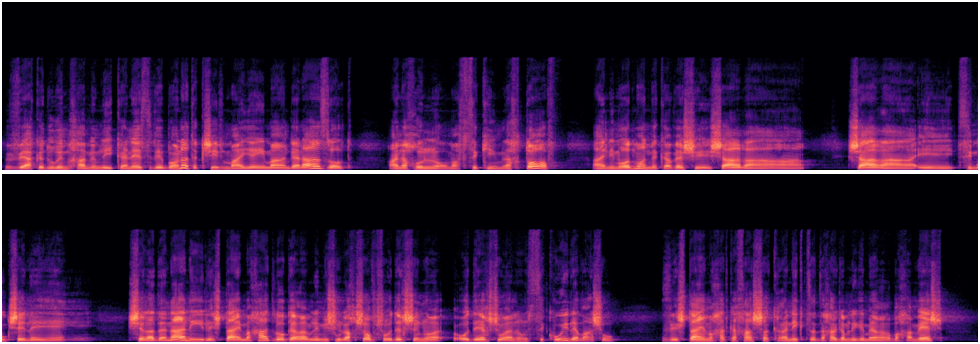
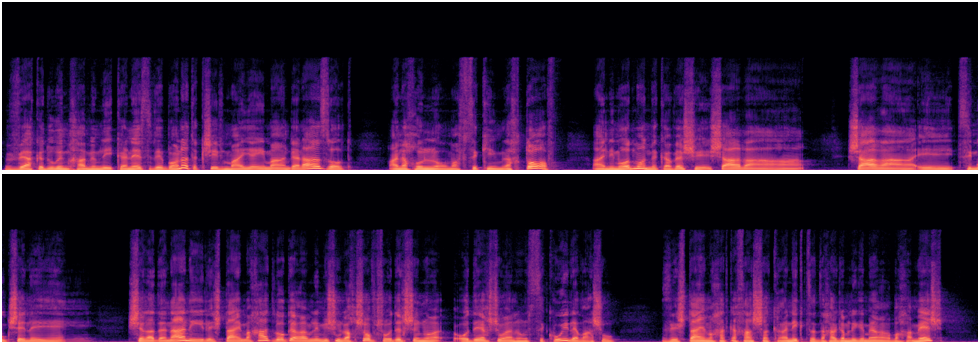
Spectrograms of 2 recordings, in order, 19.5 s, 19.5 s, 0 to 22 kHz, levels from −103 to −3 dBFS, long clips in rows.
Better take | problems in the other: second | thin; somewhat; fading below 350 Hz

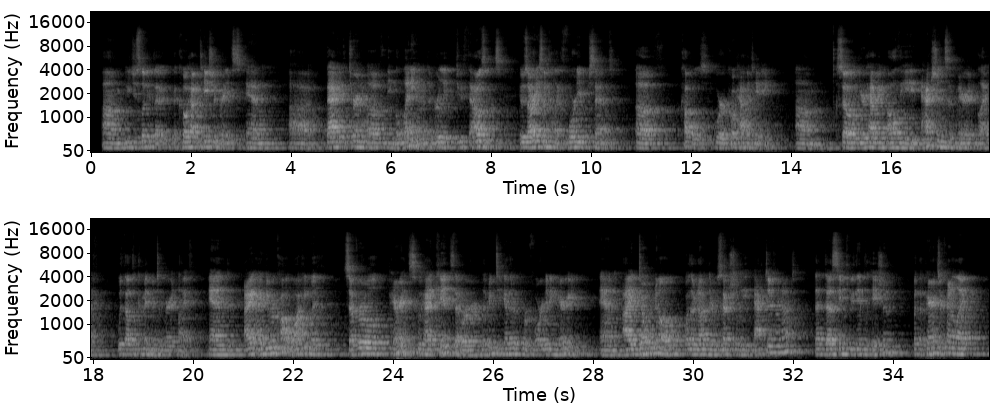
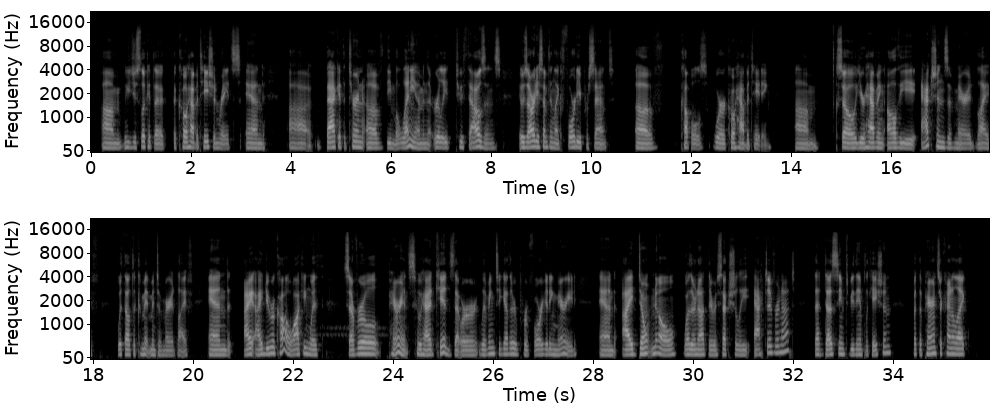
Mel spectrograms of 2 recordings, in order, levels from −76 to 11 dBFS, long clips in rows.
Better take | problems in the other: second | room echo; noticeable; dies away in 1.3 s // off-mic speech; far

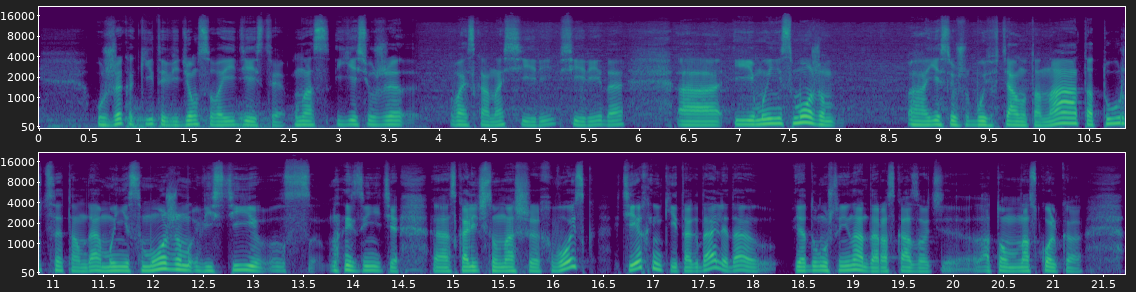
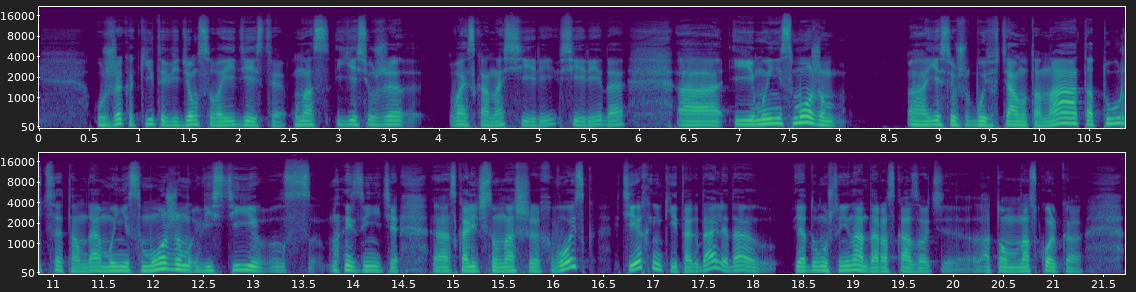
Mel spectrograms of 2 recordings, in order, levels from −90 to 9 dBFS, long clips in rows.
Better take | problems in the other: second | rain or running water; faint; until 10 s; 20 dB below the speech

